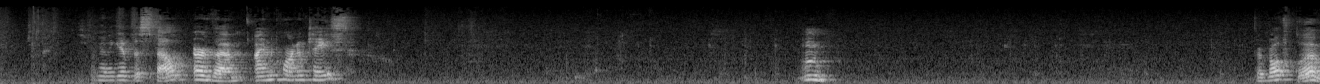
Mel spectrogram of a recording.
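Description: A middle-aged woman speaks close by, calmly.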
